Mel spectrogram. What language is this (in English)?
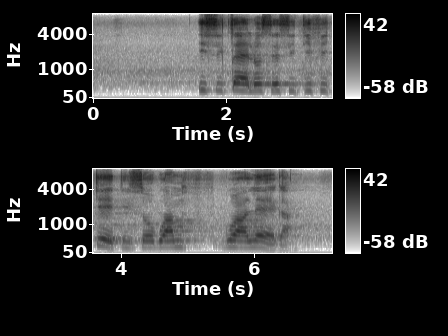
Zulu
